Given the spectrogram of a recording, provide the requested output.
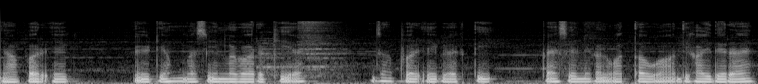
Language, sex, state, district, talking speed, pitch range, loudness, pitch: Hindi, male, Goa, North and South Goa, 150 wpm, 125-130 Hz, -18 LUFS, 125 Hz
